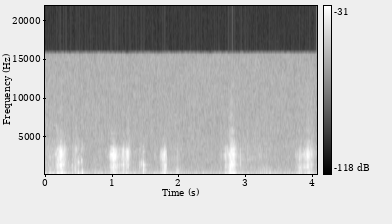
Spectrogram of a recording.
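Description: Faint crunching of a wavy potato chip being chewed, in about half a dozen short, separate crunches.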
